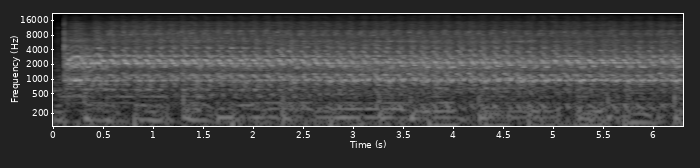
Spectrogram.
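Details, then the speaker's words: Numbers-matching 426 Hemi V8 before its first start, cranked without ignition so the camshaft-driven fuel pump fills the vapor separator and carburetors: steady starter whir with even compression pulses, about two a second, turning freely; normal cranking. "So Doug, if you wanna crank it over without an ignition, I will let you know when it starts pumping some fuel. Let's crank it over for a little bit, hear how it sounds."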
